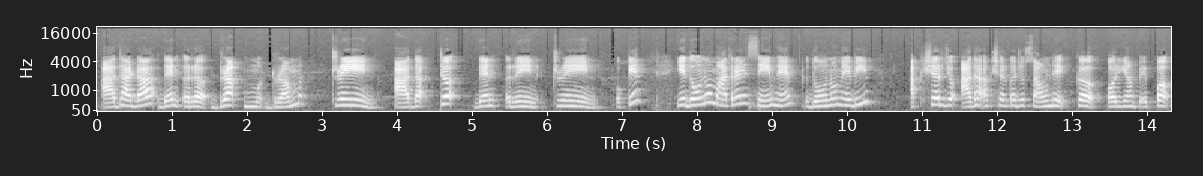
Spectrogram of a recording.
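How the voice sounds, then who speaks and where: A woman teaching a lesson. She explains patiently, repeats each example word slowly and clearly, and mixes English phrases into her Hindi. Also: sits high, dull audio. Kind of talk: classroom-style explanation.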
